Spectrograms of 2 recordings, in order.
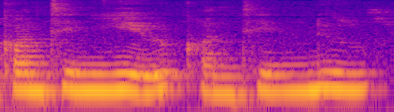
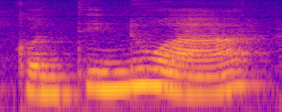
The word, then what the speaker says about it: continuar: Mañana we're going to continuar, listen, not continue, continuar Con la pronunciación, we're going to do double L, making y sound.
